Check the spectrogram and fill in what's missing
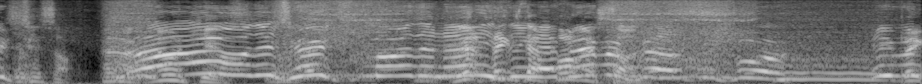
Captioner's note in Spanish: soplando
